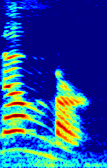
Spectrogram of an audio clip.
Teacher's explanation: i accented the word instead of saying number we say number we stress that first syllable harder longer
